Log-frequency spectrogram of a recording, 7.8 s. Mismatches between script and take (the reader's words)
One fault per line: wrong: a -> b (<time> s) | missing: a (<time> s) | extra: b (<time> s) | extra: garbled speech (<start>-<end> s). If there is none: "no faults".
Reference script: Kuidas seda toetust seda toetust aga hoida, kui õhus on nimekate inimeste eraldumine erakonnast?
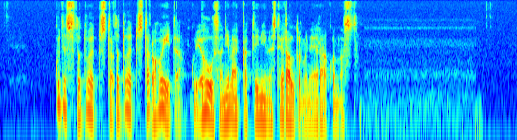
no faults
